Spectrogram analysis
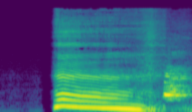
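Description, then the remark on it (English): A puppy lets out one loud, drawn-out bark, its pitch sliding downward, followed by a shorter, higher yip as it trails off. “My puppy just started barking at me.”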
